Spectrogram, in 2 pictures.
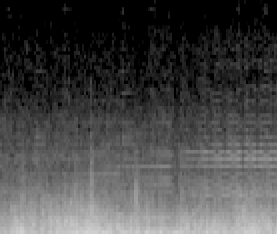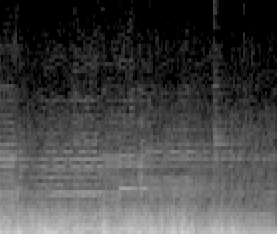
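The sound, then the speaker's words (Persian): Heavy rain pours steadily and loudly, with deep rumbling thunder rolling underneath throughout, a dense downpour with no voices. “میبینی که بارون شدیدتر از قبل.”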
